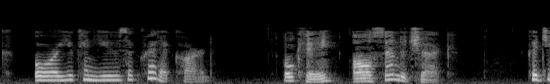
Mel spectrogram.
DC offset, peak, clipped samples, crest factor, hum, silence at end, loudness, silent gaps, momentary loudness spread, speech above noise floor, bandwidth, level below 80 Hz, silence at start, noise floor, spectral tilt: under 0.1%; -2 dBFS; under 0.1%; 20 dB; none; 0 s; -21 LUFS; none; 13 LU; 36 dB; 6 kHz; -54 dBFS; 0.35 s; -56 dBFS; -5 dB/octave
